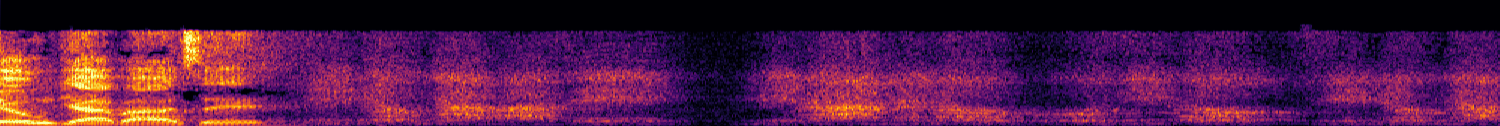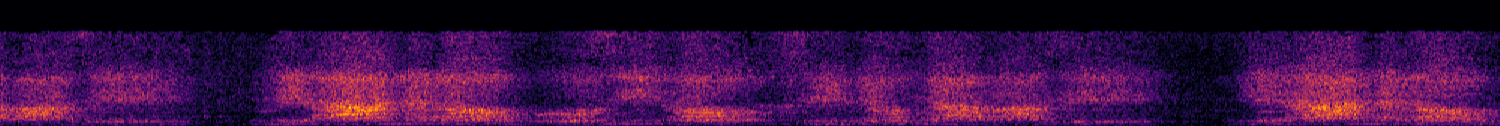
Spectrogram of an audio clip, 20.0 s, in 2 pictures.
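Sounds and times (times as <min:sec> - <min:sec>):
congregation chanting in unison: 0:00.0 - 0:20.0.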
